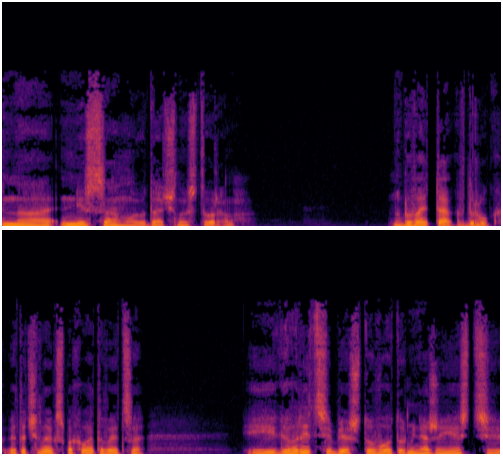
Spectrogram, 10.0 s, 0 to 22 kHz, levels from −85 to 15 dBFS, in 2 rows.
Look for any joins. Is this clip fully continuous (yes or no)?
yes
